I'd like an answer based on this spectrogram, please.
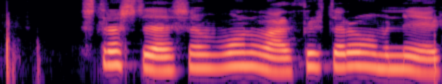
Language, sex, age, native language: Icelandic, female, 13, Icelandic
